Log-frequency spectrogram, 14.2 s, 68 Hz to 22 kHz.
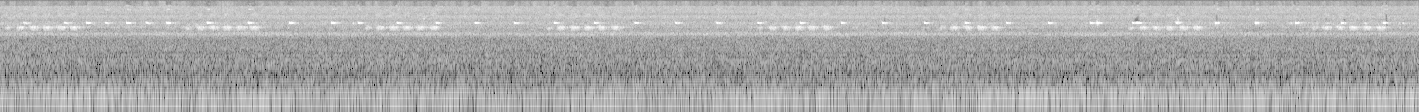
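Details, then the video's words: Male cricket singing to attract a female before mating, with the female responding. Short pulsed chirps repeat roughly every 1.8 seconds, while a second, faster and steady high ticking runs alongside over a low background rumble. "コオロギの交尾 雄の鳴き声に惹かれて雌が応じる瞬間"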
